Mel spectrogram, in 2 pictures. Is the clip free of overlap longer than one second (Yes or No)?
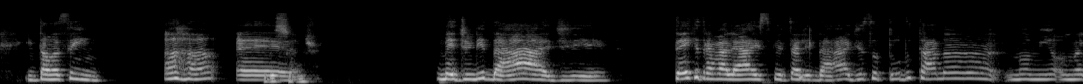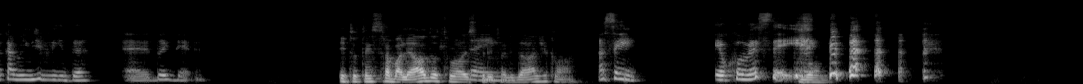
Yes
